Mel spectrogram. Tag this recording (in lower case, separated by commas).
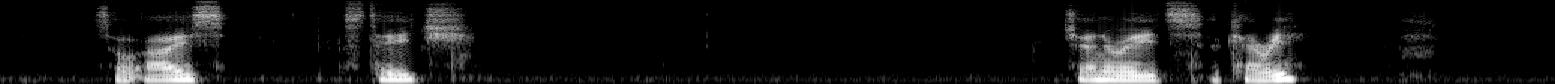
speech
